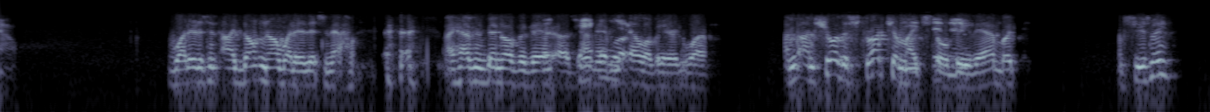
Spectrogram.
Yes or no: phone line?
yes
